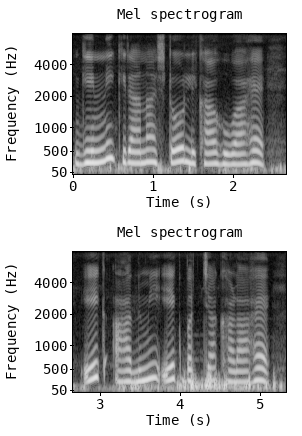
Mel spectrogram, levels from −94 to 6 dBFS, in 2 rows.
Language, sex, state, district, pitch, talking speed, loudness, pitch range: Hindi, female, Jharkhand, Deoghar, 240 Hz, 135 wpm, -14 LUFS, 220-260 Hz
